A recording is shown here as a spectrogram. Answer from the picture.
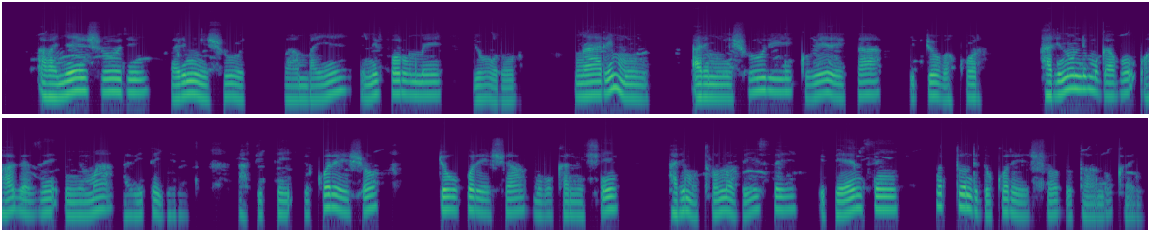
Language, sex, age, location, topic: Kinyarwanda, female, 50+, Musanze, education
